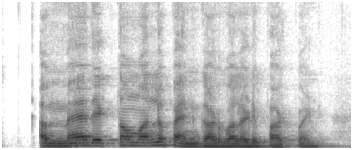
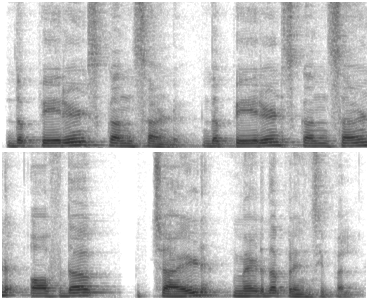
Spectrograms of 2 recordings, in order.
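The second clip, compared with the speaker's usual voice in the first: very slow, word by word; slow dictation; much slower than usual. Shown as a demonstration. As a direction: spell it out slowly for the class. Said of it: "dictates example sentence slowly". (बहुत धीरे, शब्द-शब्द बोलकर)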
